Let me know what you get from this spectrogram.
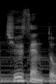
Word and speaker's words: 注染: 抽選手ぬぐいです抽選とは注いで染めると書いて抽選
